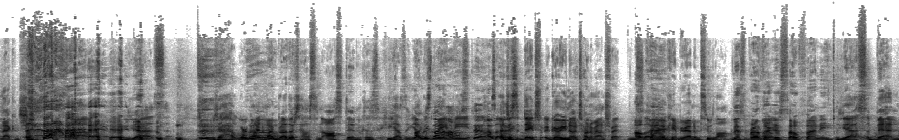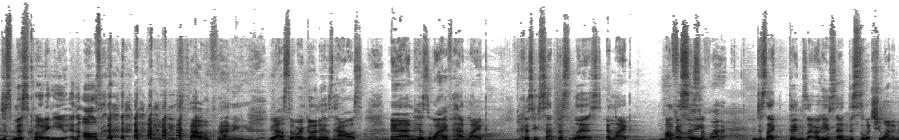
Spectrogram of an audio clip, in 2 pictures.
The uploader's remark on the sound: Recorded on site at the Magnolia Wine Bar in the heart of Fort Worth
